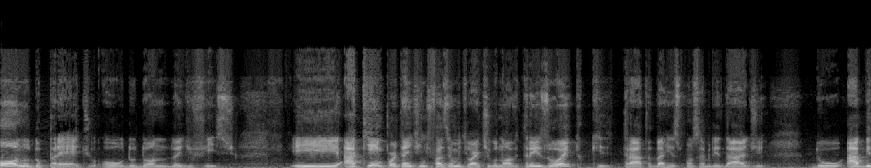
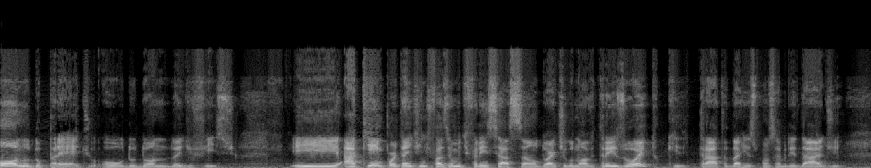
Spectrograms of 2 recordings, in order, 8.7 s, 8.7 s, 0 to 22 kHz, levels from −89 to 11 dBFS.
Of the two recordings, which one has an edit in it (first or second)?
first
